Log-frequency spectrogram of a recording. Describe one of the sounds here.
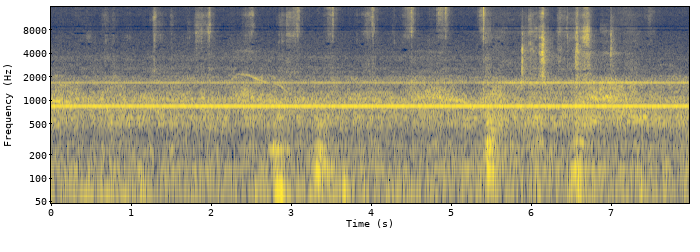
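Fingers dab and tap a sponge softly on paper.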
